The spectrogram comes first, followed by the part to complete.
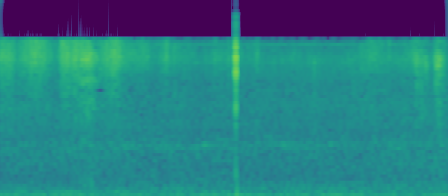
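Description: Steady low rumble with a high hiss, and one sharp click a little past halfway.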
